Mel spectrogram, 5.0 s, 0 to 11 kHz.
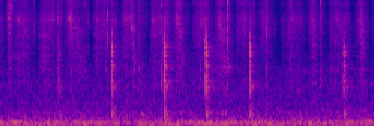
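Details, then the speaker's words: Lexus LS460 front passenger side suspension rocked by hand during tie rod end replacement: sharp, irregular clacks, a knocking at a lower bushing/joint that causes the front-end knocking noise. "hear it knocking on the the bushing down here so that was another part of what I was trying to fix was the kind of that knocking noise on the front end"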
